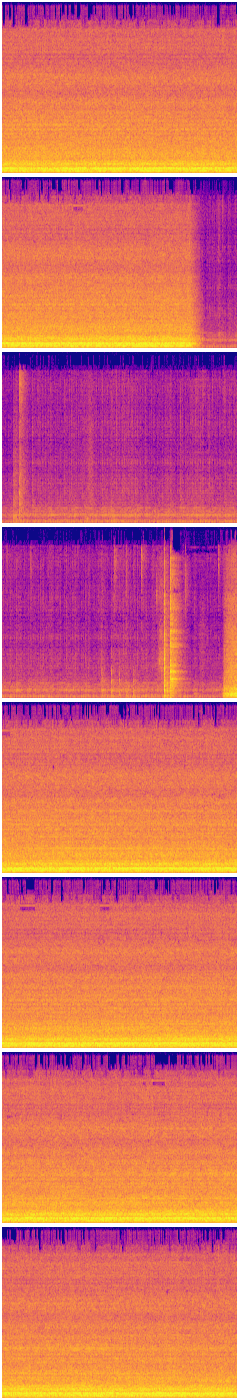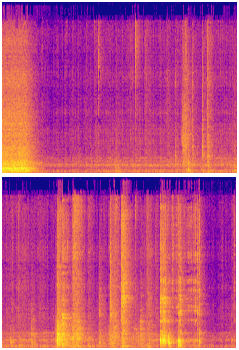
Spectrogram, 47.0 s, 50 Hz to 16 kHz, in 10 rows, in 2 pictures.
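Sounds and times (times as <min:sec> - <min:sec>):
electric blender grinding: 0:00.0 - 0:08.7, 0:18.5 - 0:38.4.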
